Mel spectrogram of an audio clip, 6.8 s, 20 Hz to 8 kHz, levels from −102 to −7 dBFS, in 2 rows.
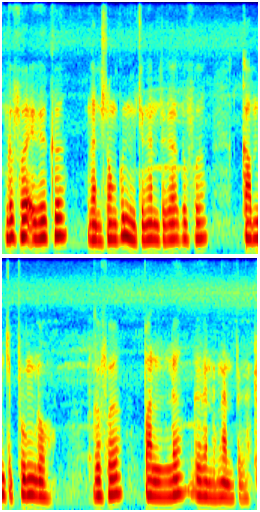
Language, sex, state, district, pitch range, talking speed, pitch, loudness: Wancho, male, Arunachal Pradesh, Longding, 130-145 Hz, 195 wpm, 140 Hz, -15 LUFS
